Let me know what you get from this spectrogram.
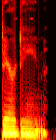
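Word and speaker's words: Déardaoin: Then we have Thursday, known as Day Ardeen, pronounced Dardeen.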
